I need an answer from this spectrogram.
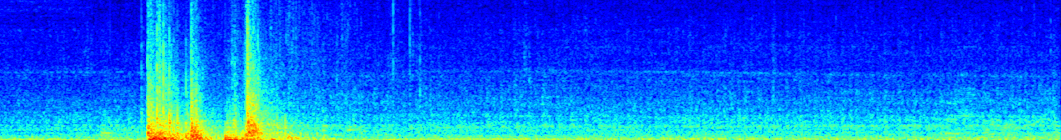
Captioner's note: wood hitting the ground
